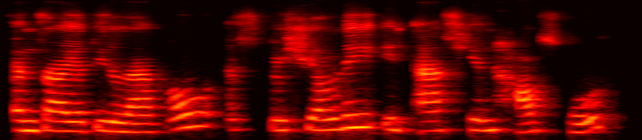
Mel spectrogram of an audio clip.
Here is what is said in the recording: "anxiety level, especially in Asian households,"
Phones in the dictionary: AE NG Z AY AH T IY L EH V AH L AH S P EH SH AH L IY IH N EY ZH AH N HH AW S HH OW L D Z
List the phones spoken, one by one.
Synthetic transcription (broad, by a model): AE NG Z AY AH T IY L EH V AH L AH S P EH SH AH L IY IH N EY S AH N HH AW S HH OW L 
